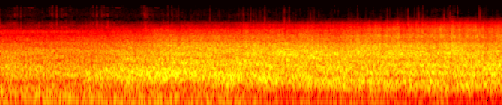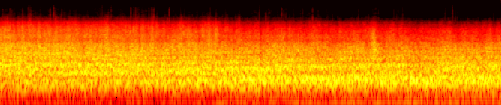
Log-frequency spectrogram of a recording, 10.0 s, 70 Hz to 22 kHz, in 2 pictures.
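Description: Formation of BAE Hawk T1 jets passing overhead, the steady rushing noise of their Rolls-Royce Adour turbofans. The noise swells about a second in and then holds loud and even.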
